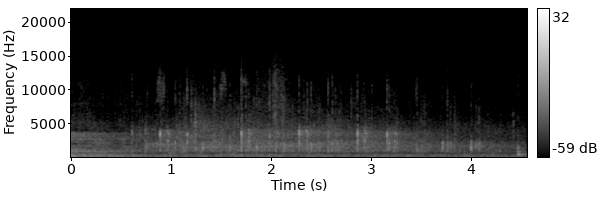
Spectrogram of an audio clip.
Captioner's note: applause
